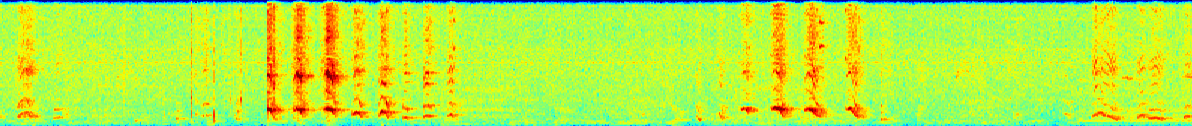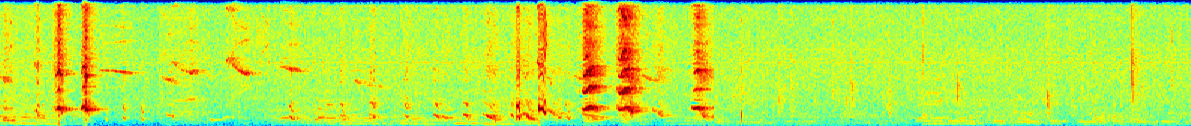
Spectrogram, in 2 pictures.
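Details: Four-week-old English Springer Spaniel puppies in a litter give bursts of high, sharp yelps and squeals in rapid runs, with pauses between the bursts and a little human speech.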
